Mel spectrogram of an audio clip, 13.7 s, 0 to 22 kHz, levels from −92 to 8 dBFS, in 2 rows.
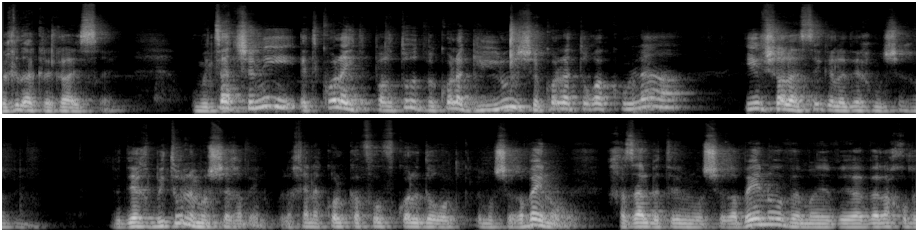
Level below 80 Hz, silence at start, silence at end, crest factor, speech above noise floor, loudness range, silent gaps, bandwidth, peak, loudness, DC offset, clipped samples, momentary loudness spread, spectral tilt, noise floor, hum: -74 dBFS; 0 s; 0 s; 18 dB; 39 dB; 3 LU; none; 16.5 kHz; -6 dBFS; -25 LUFS; under 0.1%; under 0.1%; 11 LU; -5 dB/octave; -64 dBFS; none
